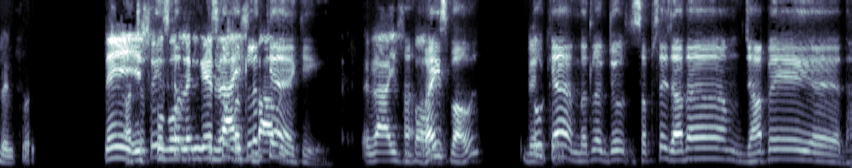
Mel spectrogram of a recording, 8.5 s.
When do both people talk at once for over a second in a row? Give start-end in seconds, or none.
1.3-3.0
